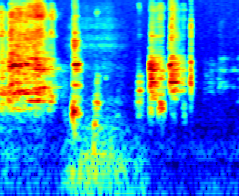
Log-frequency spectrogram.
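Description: Chicken clucking played by a novelty car horn: a loud burst of squawking clucks, then a few shorter, sharp clucks separated by brief gaps.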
